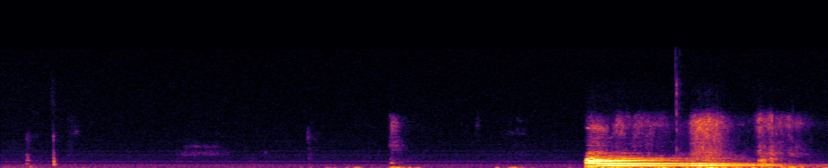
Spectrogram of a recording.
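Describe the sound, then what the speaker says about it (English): A gong rings out during an online city finance and audit committee meeting, a sudden loud sustained metallic tone entering after a quiet stretch and lingering to the end. "I did hear a gong."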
